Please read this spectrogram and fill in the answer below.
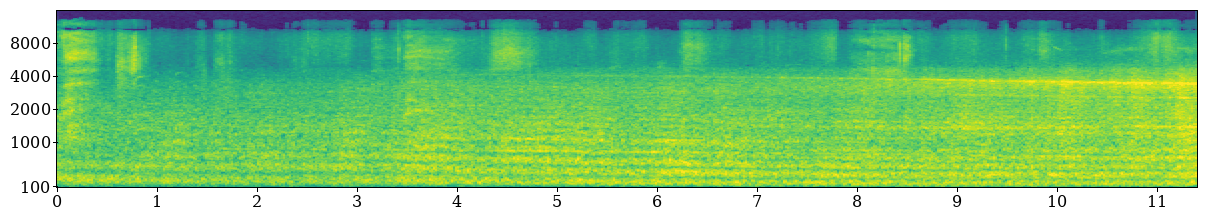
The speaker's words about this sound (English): There's quite a plane going over there.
